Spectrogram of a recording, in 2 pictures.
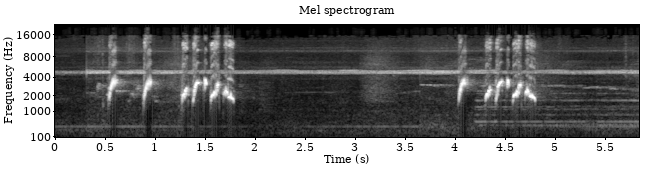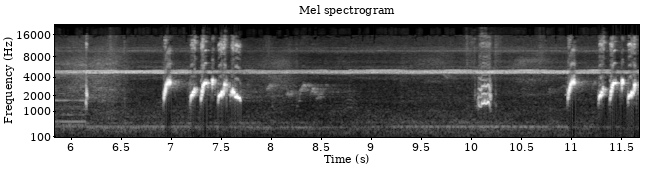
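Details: Red-whiskered bulbul, caged in Thailand, singing southern master-style song used to stimulate birds and teach chicks. Four lively warbled phrases come every few seconds, between them faint calls from other birds, a steady whine and a low hum.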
